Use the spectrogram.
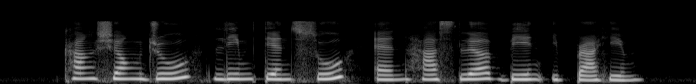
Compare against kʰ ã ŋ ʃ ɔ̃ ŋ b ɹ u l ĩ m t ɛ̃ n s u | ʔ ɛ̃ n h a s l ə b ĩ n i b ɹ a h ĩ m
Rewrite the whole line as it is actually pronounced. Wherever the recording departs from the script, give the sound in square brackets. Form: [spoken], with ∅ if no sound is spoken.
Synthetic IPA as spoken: kʰ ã ŋ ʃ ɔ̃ ŋ [d] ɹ u l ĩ m t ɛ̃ n s u | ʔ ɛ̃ n h a s l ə b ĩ n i b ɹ a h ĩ m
